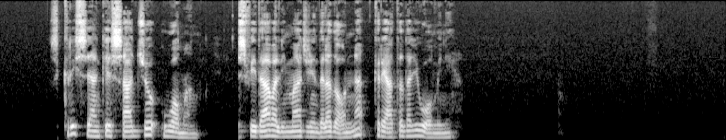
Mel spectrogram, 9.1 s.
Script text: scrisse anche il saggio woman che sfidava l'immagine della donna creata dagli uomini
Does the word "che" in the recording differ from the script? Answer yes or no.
yes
